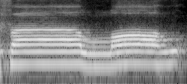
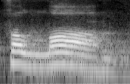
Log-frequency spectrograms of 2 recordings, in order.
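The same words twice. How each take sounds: First: The vowel after the first sound is held long. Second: The vowel after the first sound is kept short. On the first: The speaker calls it wrong. "So we don't say Fallahu" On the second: The speaker calls it right. "So we don't prolong"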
